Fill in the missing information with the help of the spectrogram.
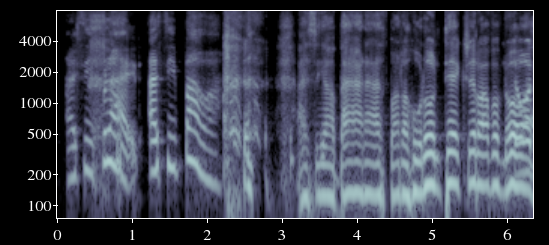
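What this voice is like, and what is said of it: Bad put-on Jamaican-sounding accent. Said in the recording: “Worst Jamaican accent ever... Scottish accent, but okay. Any accent that I do usually ends up sounding like a terrible Jamaican accent.”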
